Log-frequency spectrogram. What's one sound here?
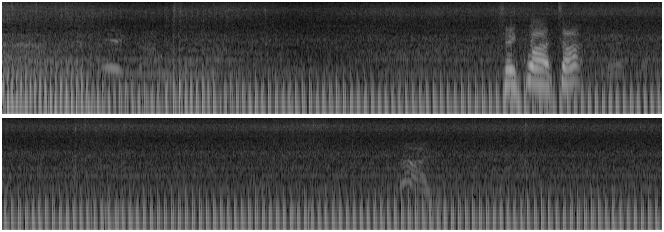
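A motorcycle engine idles with a steady putter.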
